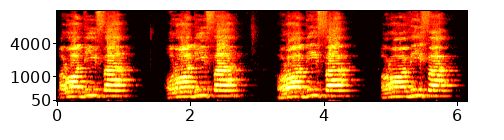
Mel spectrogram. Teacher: را کو پور پڑھنا ہے، دال کو باریک پڑھنا ہے اور فا کو بھی باریک پڑھنا ہے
